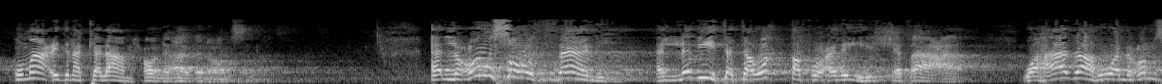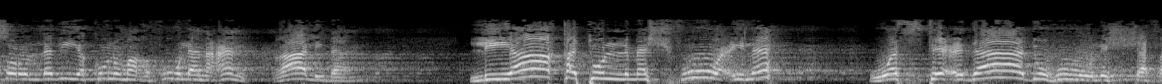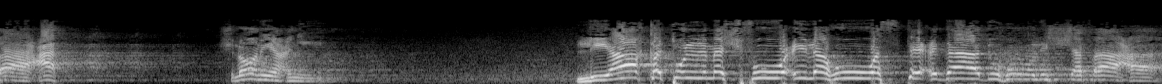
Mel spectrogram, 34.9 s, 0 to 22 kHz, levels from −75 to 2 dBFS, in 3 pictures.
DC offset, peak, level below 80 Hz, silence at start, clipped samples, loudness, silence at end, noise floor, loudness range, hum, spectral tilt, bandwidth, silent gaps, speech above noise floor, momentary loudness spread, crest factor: under 0.1%; 0 dBFS; -40 dBFS; 0.05 s; under 0.1%; -14 LUFS; 0 s; -45 dBFS; 7 LU; none; -5 dB/octave; 8.8 kHz; none; 31 dB; 13 LU; 14 dB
